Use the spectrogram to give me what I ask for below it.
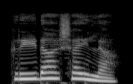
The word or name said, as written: ಕ್ರೀಡಾಶೀಲೆ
